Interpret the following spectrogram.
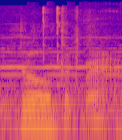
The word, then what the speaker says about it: Hildibrand: It's pronounced Hilderbrand.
